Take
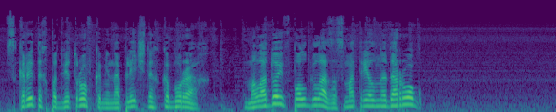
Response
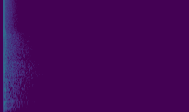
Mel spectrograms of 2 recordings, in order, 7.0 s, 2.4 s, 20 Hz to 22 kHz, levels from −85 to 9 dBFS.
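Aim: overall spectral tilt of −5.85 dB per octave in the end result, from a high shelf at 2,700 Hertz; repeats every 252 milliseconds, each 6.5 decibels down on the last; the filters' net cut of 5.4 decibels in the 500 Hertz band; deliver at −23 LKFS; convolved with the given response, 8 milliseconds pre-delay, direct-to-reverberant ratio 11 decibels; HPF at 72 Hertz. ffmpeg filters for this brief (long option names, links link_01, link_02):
-filter_complex "[0:a]highpass=72,equalizer=frequency=500:width_type=o:gain=-6.5,highshelf=frequency=2700:gain=-6,aecho=1:1:252|504|756|1008|1260|1512:0.473|0.222|0.105|0.0491|0.0231|0.0109,asplit=2[link_01][link_02];[1:a]atrim=start_sample=2205,adelay=8[link_03];[link_02][link_03]afir=irnorm=-1:irlink=0,volume=-10dB[link_04];[link_01][link_04]amix=inputs=2:normalize=0,volume=3dB"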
